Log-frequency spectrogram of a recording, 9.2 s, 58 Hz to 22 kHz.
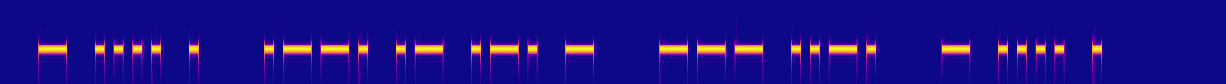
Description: Morse code, heard as a keyed tone, about 17 wpm, 700 Hz. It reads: THE PART OF THE
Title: Speed-Racing - Sets of 4 Words 17wpm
